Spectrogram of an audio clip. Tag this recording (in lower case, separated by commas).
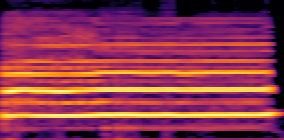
music, wind instrument, musical instrument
